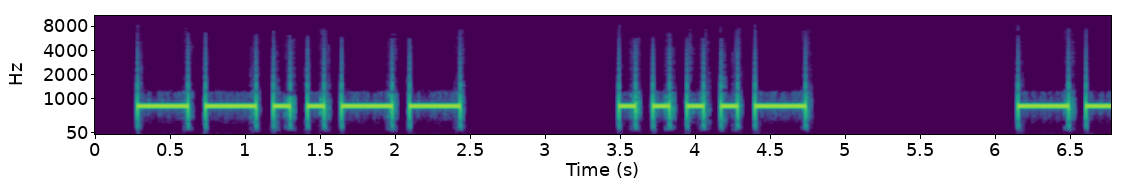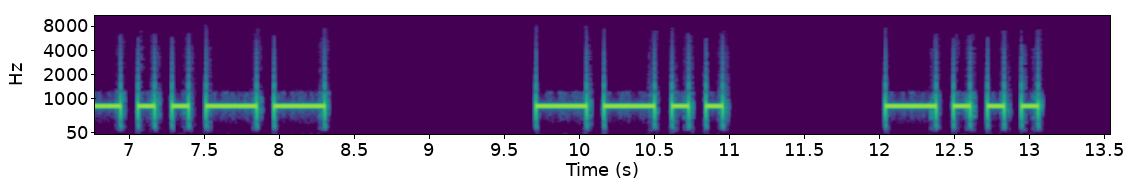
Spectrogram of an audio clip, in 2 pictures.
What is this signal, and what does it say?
Morse code, heard as a keyed tone, about 10 wpm, spaced as for 5 wpm, 800 Hz. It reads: ,4,ZB
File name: LEZIONI / 10 SIGNS / 10D COMA ws 10wpm 4314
